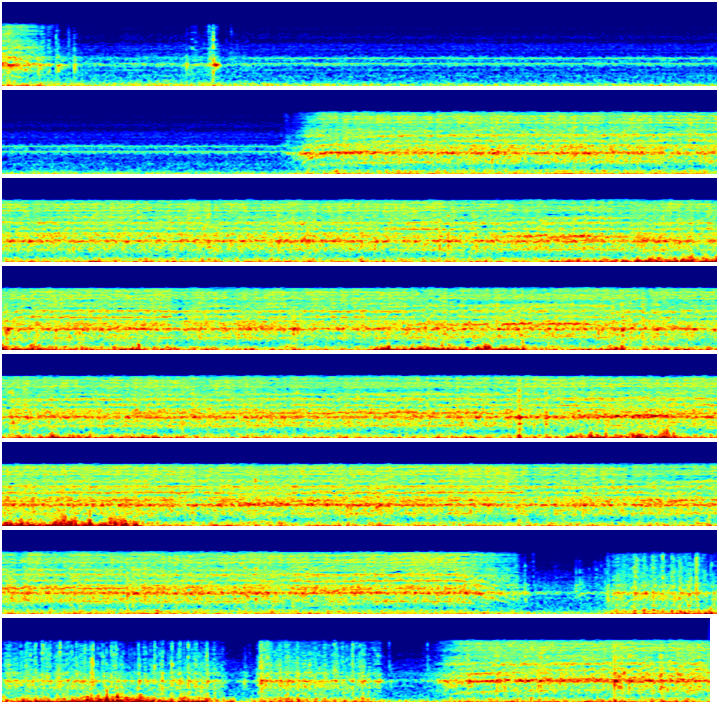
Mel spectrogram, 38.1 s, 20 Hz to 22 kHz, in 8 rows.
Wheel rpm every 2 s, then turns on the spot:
10, 0, 0, 90, 170, 170, 160, 160, 160, 160, 160, 160, 170, 170, 160, 130, 30, 30, 120.
0-2 32-34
